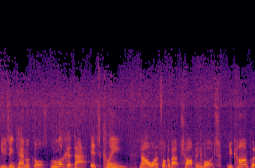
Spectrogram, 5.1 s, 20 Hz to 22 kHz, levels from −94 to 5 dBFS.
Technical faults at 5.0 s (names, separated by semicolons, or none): none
